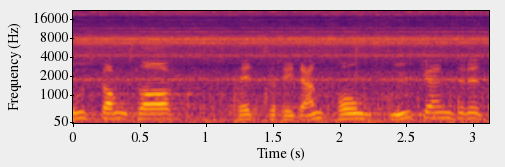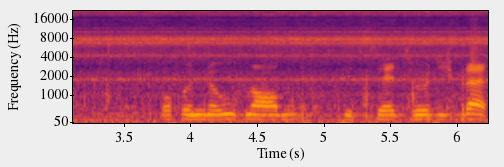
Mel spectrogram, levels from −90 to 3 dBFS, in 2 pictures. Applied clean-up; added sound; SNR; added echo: none; Boiling; 4 dB; none.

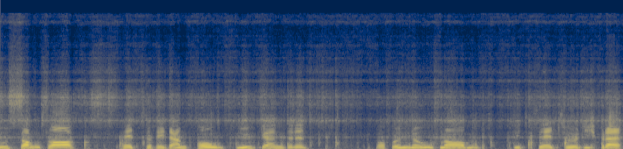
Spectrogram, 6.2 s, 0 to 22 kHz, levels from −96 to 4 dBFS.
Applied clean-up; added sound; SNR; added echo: neural mask model RNNoise.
